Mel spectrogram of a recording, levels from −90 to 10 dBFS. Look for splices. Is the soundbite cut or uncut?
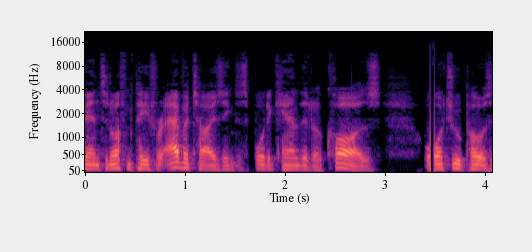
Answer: uncut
